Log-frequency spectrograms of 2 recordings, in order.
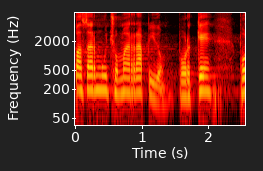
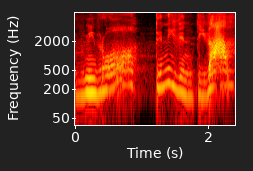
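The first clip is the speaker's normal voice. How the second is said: mocking older sibling; 3 semitones higher, slower than usual. Mocking the brother who comes back with an accent. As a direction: tease him about losing himself. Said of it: "siempre me burlaba de él".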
